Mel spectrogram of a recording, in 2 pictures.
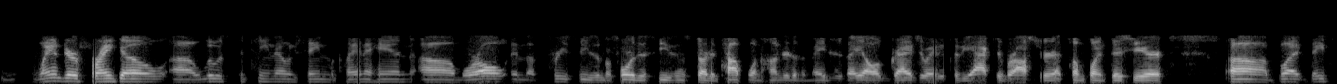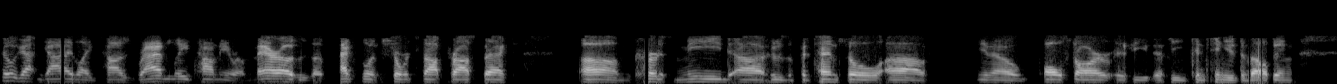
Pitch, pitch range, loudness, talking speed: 115 Hz, 105-125 Hz, -27 LUFS, 160 wpm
